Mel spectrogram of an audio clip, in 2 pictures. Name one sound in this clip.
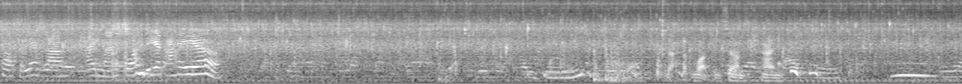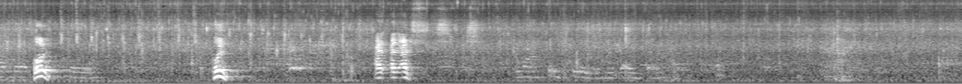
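Chicken pieces sizzle and bubble in hot oil in a deep fryer.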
